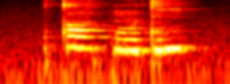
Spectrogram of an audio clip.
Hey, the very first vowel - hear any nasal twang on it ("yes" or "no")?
yes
